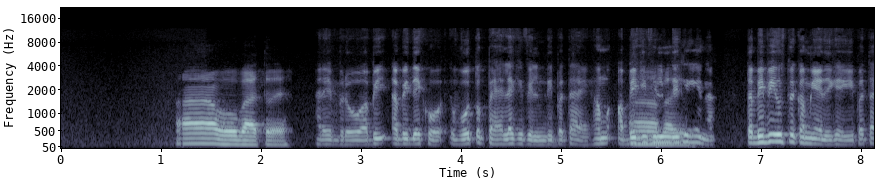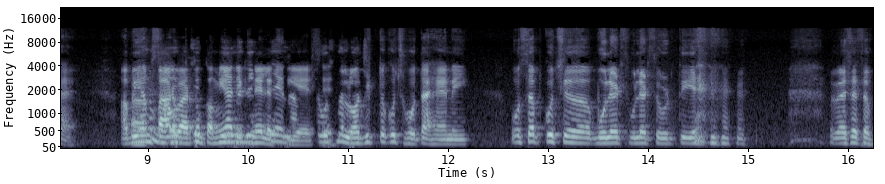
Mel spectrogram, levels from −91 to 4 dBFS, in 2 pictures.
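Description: Three dips pull the speech down, each most likely speech suppressed in double talk. At 2.53 to 2.59 s the level drops sharply, by roughly 15 dB; at 6.21 to 6.55 s it sags only slightly; from 9.41 to 10.96 s it falls away again by roughly 15 dB, in pieces totalling about a second. The echo canceller, unable to tell the talker from loudspeaker echo while both sides spoke, turned everything down.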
